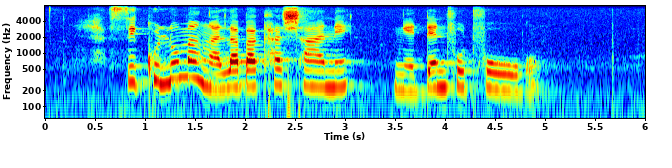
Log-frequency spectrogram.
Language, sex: Swati, female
